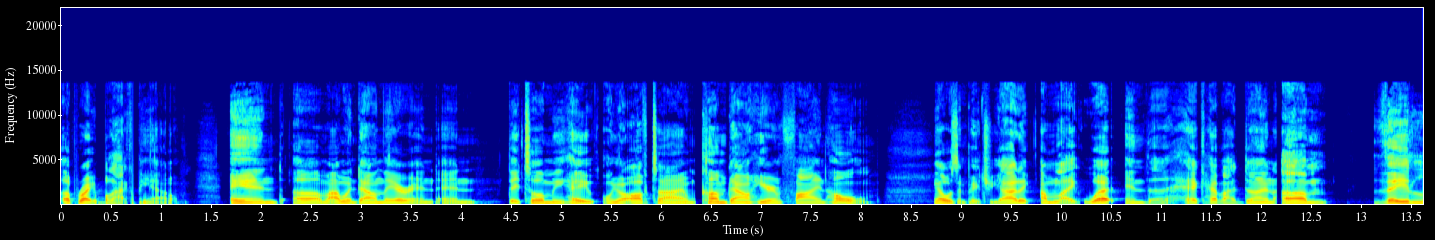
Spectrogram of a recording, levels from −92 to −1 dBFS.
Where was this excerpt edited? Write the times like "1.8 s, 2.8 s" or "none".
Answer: 6.3 s, 8.7 s, 12.2 s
